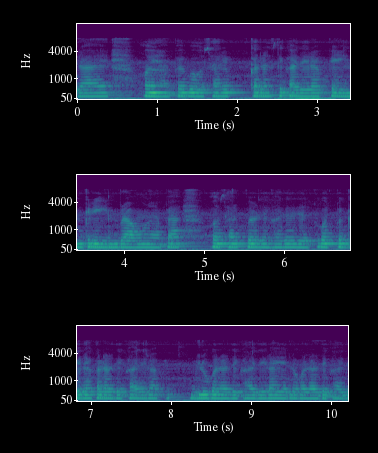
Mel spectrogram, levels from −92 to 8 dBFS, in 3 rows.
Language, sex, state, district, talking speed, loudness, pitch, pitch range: Hindi, female, Jharkhand, Jamtara, 240 wpm, -39 LUFS, 160 Hz, 155-165 Hz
